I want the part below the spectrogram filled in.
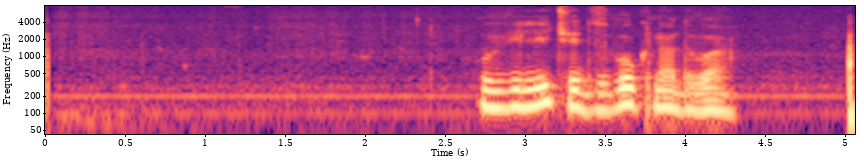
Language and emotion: Russian, neutral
